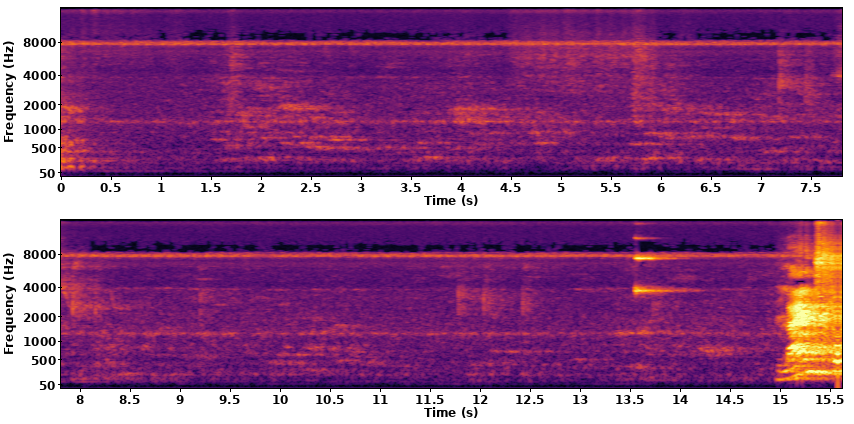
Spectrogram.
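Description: Chalk taps and scrapes faintly on a blackboard.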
